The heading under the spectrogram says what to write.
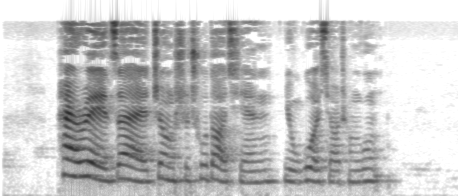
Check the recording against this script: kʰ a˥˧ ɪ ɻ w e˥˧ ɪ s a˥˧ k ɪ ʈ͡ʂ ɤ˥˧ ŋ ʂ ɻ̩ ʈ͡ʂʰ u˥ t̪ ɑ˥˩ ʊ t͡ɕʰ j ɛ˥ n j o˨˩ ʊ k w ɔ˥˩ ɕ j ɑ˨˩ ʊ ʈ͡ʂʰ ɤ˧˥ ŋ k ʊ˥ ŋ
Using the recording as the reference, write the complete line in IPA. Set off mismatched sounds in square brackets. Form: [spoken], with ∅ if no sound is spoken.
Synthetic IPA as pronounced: [pʰ] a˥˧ ɪ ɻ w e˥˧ ɪ [t͡s] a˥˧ [∅] ɪ ʈ͡ʂ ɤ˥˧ ŋ ʂ ɻ̩ ʈ͡ʂʰ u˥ t̪ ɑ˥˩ ʊ t͡ɕʰ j [ɛ˧˥] n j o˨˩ ʊ k w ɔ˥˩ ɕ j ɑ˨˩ ʊ ʈ͡ʂʰ ɤ˧˥ ŋ k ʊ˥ ŋ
